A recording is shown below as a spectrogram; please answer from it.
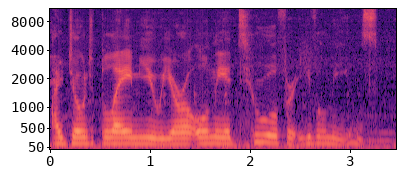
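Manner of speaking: whispered line. Speaking in character to a dog: whispering. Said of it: "Valinith whispers to the dog".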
